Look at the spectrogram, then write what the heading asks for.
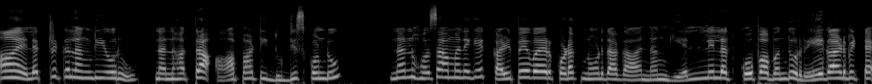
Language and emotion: Kannada, angry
